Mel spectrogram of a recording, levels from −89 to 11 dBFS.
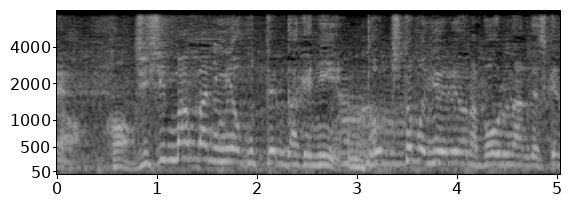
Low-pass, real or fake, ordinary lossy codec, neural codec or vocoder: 7.2 kHz; fake; none; codec, 16 kHz, 16 kbps, FreqCodec, larger model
